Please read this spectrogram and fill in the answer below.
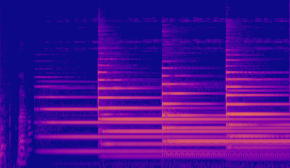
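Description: Background music in a chime- or bell-like timbre: it fades in about half a second in, then new chords are struck about once a second, three times, each ringing on as it decays.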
